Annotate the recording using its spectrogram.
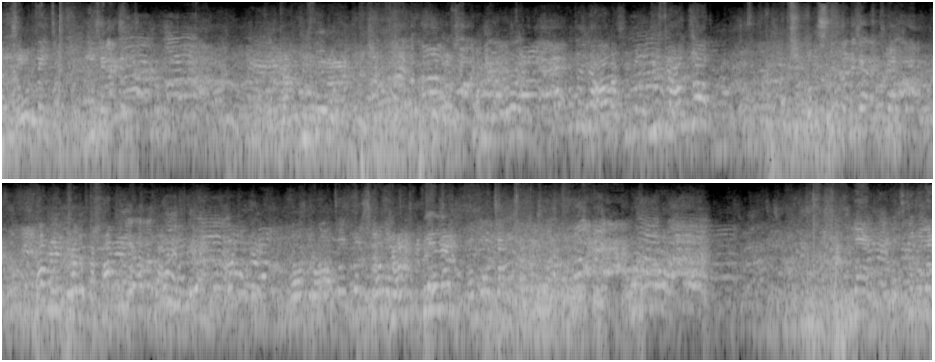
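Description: A crowd of men shouts and cheers loudly in an echoing hall.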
